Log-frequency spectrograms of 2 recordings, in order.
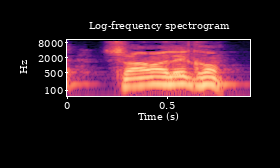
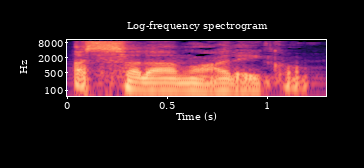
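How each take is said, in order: First: The greeting is said in a harsh, cold tone. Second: The greeting is said in a soft, warm tone. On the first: The greeting is given but without goodwill. The speaker calls it wrong. "لہجے نے بتا دیا کہ یہ اسلوب ٹھیک نہیں ہے" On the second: The other person feels welcomed and respected. The speaker calls it right. "ذرا مسکرا کے یہ کہہ دیا السلام علیکم نرم لہجے میں"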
